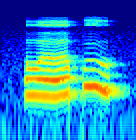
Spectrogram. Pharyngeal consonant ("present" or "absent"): absent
